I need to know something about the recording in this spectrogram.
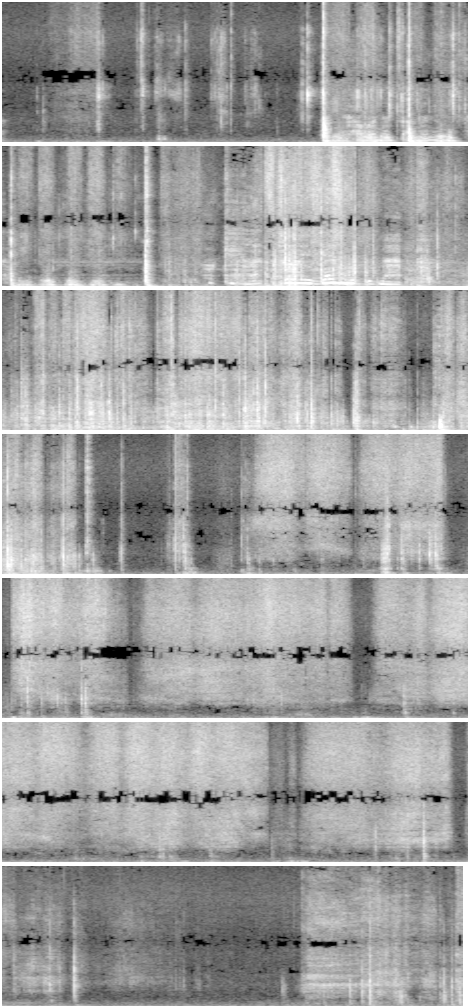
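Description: Paper rustling and being handled, then a long run of hand strokes rubbing a road-map page pressed onto a painted gel printing plate, a soft, even scratchy swishing.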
